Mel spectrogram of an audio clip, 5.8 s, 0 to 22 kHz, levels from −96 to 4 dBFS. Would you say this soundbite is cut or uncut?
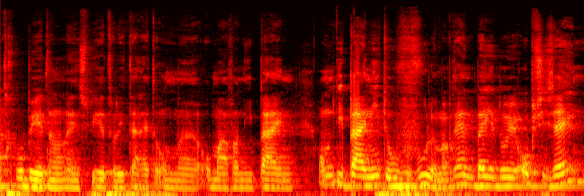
uncut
